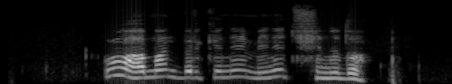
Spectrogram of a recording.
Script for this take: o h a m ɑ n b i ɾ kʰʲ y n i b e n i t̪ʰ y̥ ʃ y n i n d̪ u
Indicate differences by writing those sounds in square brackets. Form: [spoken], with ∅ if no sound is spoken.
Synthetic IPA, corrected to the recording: [u] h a m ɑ n b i ɾ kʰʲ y n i [m] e n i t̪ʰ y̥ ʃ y n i [∅] d̪ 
